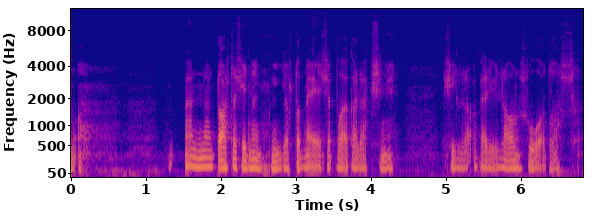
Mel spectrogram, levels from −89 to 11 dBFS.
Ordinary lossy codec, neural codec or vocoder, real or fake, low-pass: none; none; real; none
